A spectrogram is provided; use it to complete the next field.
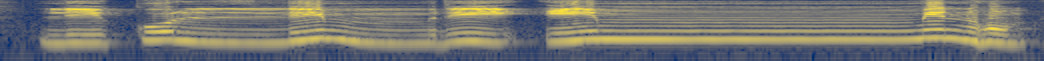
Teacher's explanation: لام کو میم سے ملانا ہے، میم ساکن ہے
